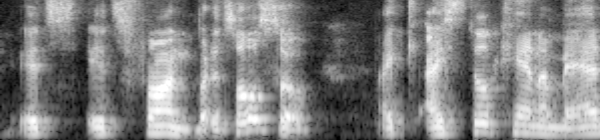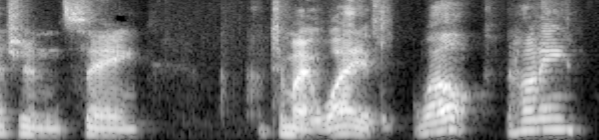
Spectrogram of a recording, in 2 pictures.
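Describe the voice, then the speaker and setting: In a casual interview, a man hosting a podcast chats at length with his guest in a medium-pitched, somewhat bright voice. He comes across friendly and talkative, frequently starting his sentences over.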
